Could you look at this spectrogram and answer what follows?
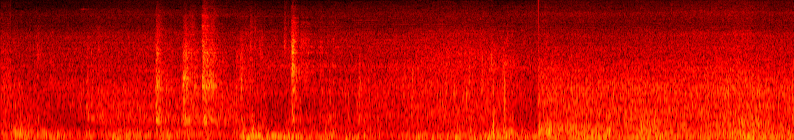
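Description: Case IH tractor's diesel engine running steadily while reversing to a forage wagon, with a few metal clanks and rattles about one and a half to three seconds in and a single click a little past five seconds.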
